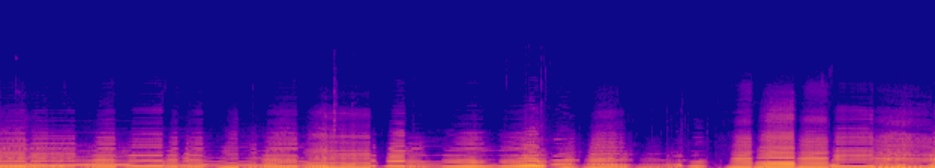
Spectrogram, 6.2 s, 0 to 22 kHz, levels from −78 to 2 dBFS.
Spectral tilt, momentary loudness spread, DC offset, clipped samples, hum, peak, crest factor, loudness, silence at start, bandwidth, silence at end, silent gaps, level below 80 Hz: -6 dB/octave; 6 LU; under 0.1%; under 0.1%; none; -6 dBFS; 16 dB; -23 LUFS; 0 s; 11.5 kHz; 0 s; none; -56 dBFS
